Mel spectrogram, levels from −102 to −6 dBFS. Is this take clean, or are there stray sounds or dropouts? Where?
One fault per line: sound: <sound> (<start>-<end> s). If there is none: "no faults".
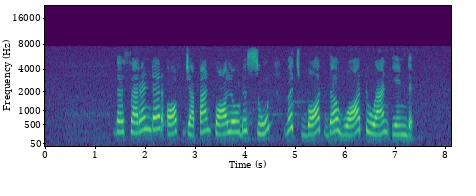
no faults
